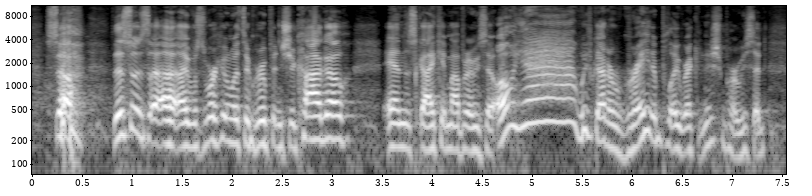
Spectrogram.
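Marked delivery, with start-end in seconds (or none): 4.6-7.1 openly sarcastic, mock delivery imitating sarcasm. Retelling an employee's remark about their recognition program: imitating sarcasm. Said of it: "Second one is sarcasm".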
